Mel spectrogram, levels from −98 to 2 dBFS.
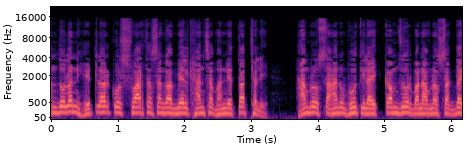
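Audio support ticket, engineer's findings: HE-AAC compression, throughout. Speech treble gritty, s sounds metallic and lispy, damage plainly audible. Nothing above 14.9 kHz. Likely spectral band replication rebuilding the top band from copied lower bands. Harmonics misalign across the crossover. Consistent with a very low bitrate, around 20 kbps.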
